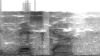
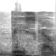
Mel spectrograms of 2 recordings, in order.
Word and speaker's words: Visca: Visca pronounced with a B, not with a V. That's a little attention for especially quote-unquote Barça influencers on YouTube that still say Visca el Barça, that have nearly 500,000 Barça supporters and cannot pronounce Visca correctly. It's Visca with a B, okay?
